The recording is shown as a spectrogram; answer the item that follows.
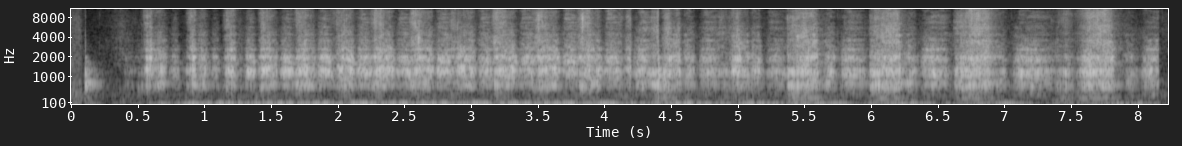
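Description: Kitchen knife finely slicing white cabbage on a wooden cutting board: a fast, steady run of cutting strokes, starting about half a second in.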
